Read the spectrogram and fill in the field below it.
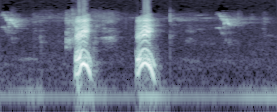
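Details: Pomeranian puppy named Honey, cared for by a pet sitter, gives two short, sharp high-pitched yaps about half a second apart, with faint chirps before and after over a steady low electrical hum.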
